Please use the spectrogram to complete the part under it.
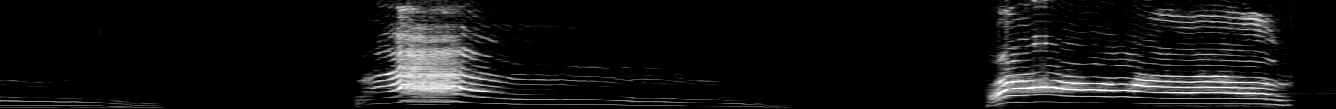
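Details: Three long, plaintive cat meows, a crying cat. A low, fading cry is followed by a loud, harsh meow that slowly slides downward, then a sustained, strained wail that ends abruptly.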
